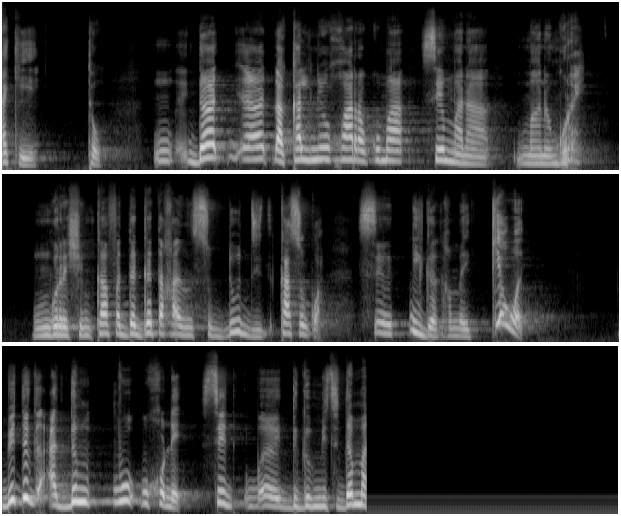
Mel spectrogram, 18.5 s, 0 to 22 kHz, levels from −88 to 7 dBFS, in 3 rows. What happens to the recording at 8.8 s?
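Nothing goes wrong at 8.8 s: the speech runs on cleanly through that moment, with no dropout, click, distortion or other fault to be heard.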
